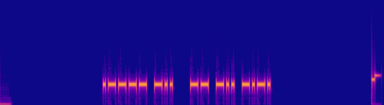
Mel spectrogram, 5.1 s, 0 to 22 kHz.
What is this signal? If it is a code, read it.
Morse code, heard as a keyed tone, about 36 wpm, 700 Hz. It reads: 1D MDC
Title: Field Day Exchanges - 35wpm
